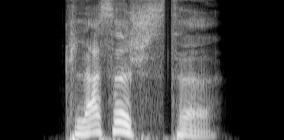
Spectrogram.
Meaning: inflection of klassisch: 1. strong/mixed nominative/accusative feminine singular superlative degree 2. strong nominative/accusative plural superlative degree
- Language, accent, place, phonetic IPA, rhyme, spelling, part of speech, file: German, Germany, Berlin, [ˈklasɪʃstə], -asɪʃstə, klassischste, adjective, De-klassischste.ogg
